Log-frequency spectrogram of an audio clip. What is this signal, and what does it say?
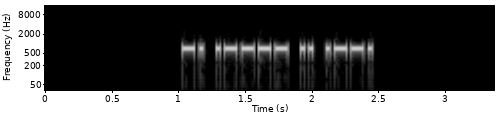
Morse code, heard as a keyed tone, about 38 wpm, 700 Hz. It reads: N1IP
